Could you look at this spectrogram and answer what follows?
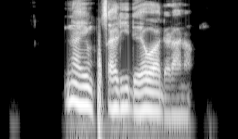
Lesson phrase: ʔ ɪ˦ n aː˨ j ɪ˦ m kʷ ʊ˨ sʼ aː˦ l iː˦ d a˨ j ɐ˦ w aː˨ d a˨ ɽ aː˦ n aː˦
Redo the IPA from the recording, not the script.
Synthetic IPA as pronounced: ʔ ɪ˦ n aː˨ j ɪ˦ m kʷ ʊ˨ sʼ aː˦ ɽ iː˦ d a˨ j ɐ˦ w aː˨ d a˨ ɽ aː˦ n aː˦

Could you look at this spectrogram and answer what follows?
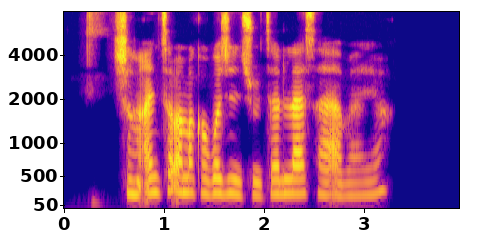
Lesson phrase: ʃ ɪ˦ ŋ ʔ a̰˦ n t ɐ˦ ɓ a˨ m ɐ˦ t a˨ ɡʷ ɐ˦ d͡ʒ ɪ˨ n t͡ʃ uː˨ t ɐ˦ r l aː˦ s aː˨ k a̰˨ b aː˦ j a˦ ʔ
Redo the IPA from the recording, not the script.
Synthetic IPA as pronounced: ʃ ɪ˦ ŋ ʔ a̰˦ n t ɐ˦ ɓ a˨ m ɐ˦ k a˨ ɡʷ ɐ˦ d͡ʒ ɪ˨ n t͡ʃ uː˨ t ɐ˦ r l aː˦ s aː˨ ʔ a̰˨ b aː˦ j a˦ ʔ

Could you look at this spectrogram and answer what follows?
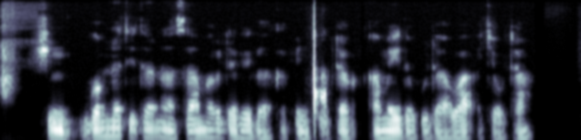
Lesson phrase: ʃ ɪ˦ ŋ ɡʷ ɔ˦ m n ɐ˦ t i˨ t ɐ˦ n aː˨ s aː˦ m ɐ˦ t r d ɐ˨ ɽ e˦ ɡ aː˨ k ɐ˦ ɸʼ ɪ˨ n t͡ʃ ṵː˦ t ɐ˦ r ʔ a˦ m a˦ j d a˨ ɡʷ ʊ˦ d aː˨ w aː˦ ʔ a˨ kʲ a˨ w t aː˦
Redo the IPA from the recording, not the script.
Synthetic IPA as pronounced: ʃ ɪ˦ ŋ ɡʷ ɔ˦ m n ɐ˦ t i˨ t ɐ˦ n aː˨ s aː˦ m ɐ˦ r d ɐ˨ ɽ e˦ ɡ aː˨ k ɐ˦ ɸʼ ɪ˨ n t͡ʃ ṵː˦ t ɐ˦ r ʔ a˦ m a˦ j d a˨ ɡʷ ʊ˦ d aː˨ w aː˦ ʔ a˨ kʲ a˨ w t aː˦

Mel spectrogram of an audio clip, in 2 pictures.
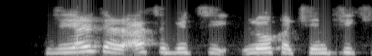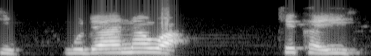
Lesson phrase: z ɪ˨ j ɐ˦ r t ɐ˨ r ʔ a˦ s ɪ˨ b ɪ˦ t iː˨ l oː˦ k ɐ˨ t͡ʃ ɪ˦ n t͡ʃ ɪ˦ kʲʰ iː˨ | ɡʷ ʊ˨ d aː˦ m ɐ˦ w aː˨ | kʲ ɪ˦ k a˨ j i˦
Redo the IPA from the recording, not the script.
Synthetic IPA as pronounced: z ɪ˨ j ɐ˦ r t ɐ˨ r ʔ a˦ s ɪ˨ b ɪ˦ t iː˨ l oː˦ k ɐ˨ t͡ʃ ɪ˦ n t͡ʃ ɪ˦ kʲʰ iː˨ | ɡʷ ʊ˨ d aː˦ n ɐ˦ w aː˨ | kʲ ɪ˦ k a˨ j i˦

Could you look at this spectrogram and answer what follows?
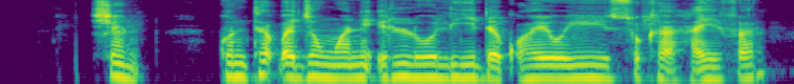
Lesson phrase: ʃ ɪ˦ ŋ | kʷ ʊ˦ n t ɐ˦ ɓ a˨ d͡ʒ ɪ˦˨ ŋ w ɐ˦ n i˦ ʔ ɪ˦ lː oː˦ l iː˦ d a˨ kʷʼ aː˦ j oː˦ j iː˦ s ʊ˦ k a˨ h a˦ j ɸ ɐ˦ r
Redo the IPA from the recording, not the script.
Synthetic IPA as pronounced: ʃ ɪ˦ ŋ | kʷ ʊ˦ n t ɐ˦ ɓ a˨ d͡ʒ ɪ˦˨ ŋ w ɐ˦ n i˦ ʔ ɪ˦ lː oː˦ l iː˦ d a˨ kʷʼ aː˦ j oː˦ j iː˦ s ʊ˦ k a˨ h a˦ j ɸ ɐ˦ r

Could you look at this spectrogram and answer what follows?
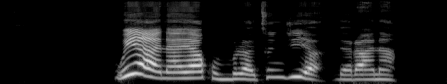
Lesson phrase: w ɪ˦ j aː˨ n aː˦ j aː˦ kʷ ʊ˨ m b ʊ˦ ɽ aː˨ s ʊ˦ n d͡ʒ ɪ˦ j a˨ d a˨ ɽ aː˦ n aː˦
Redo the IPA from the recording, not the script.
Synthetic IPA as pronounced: w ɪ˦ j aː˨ n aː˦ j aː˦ kʷ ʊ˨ m b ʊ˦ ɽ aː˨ t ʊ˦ n d͡ʒ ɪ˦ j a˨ d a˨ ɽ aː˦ n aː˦

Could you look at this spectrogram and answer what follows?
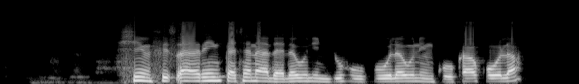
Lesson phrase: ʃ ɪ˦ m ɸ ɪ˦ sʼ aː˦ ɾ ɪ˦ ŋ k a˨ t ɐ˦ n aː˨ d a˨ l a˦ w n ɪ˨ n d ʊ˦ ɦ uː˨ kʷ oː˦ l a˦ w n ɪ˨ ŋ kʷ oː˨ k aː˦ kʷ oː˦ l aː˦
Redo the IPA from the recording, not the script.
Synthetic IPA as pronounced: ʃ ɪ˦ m ɸ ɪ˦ sʼ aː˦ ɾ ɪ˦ ŋ k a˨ t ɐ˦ n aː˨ d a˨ l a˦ w n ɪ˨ n d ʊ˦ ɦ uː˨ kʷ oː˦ l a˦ w n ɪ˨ ŋ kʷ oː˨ k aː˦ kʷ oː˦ l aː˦

